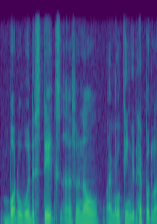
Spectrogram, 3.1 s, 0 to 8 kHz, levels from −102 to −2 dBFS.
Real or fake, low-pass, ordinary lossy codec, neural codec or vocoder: fake; 7.2 kHz; none; vocoder, 44.1 kHz, 128 mel bands every 512 samples, BigVGAN v2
